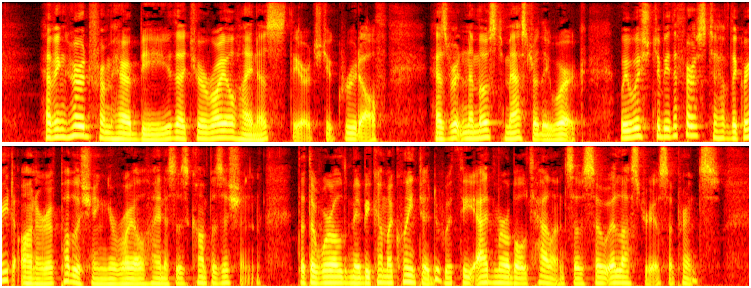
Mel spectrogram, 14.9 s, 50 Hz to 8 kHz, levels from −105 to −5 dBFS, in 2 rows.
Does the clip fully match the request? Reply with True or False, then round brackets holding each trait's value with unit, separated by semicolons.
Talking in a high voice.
False (125 Hz)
